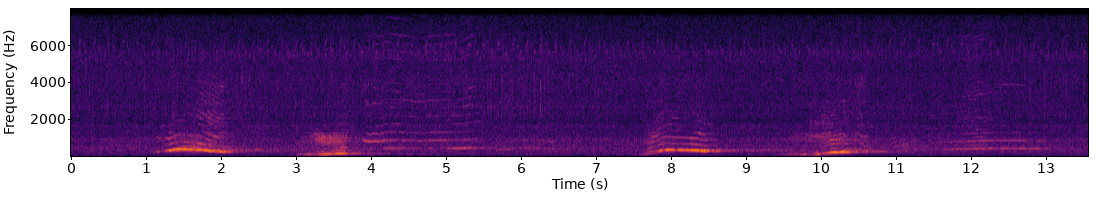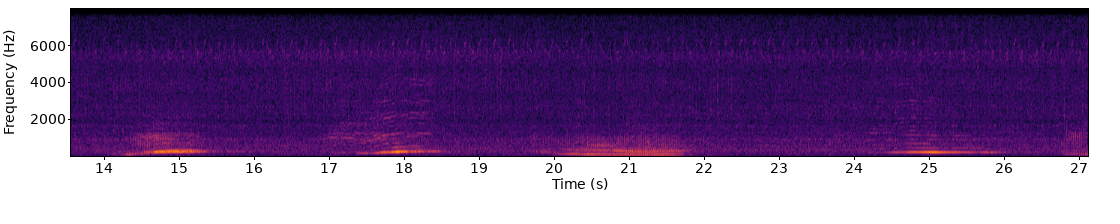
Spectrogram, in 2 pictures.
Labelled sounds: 1.2	2.1	humpback whale, 0.84 to 2.5 kHz
3.2	5.5	humpback whale, 0.78 to 7.9 kHz
7.9	8.6	humpback whale, 0.84 to 1.1 kHz
9.7	10.2	humpback whale, 1.0 to 1.3 kHz
11.7	12.7	humpback whale, 0.78 to 4.0 kHz
14.3	14.8	humpback whale, 0.88 to 1.2 kHz
16.9	18.0	humpback whale, 0.81 to 1.3 kHz
24.6	24.9	humpback whale, 1.1 to 3.1 kHz

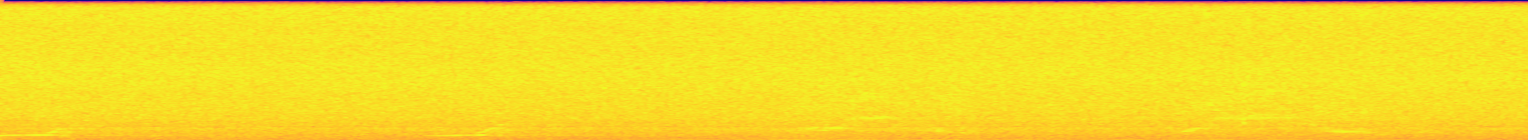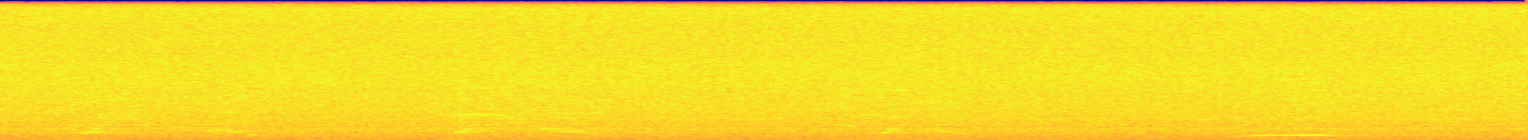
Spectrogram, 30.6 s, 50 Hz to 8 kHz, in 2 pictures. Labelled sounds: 8.6	8.9	humpback whale, 1.2 to 1.4 kHz
12.4	12.7	humpback whale, 1.2 to 1.6 kHz
19.8	20.4	humpback whale, 1.2 to 1.6 kHz

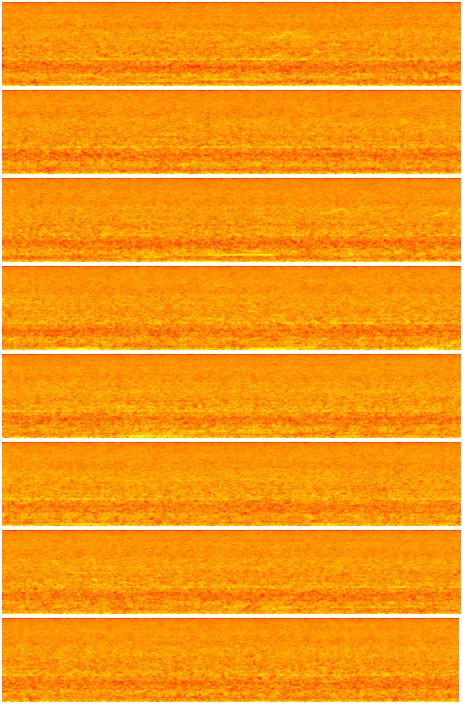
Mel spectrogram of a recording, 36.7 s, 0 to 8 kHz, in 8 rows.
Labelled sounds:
11.2	11.6	humpback whale, 0.26 to 0.28 kHz

